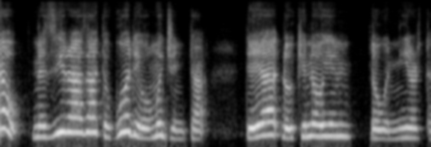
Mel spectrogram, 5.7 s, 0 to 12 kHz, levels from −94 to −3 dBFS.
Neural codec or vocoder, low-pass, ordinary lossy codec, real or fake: none; 10.8 kHz; Opus, 16 kbps; real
